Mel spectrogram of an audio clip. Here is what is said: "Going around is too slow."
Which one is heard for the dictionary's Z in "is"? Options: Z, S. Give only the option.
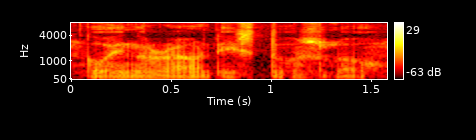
S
